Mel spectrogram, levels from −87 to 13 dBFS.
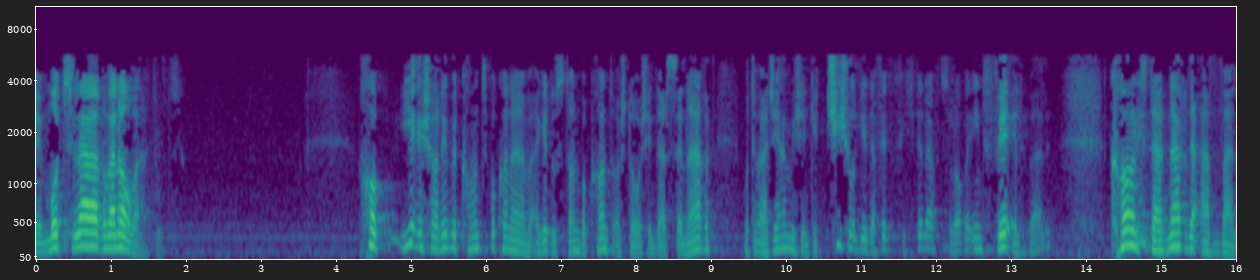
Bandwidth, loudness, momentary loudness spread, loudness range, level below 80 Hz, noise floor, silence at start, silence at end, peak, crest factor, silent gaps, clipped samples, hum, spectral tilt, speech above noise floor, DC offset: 5.8 kHz; -25 LUFS; 20 LU; 9 LU; -60 dBFS; -61 dBFS; 0 s; 0 s; -2 dBFS; 24 dB; none; under 0.1%; none; -10 dB/octave; 35 dB; under 0.1%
